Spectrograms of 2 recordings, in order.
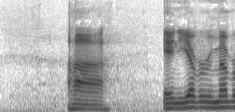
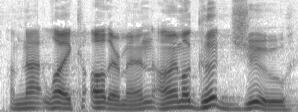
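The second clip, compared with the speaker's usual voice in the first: self-satisfied, drawn-out drawl; haughty well-to-do man praising himself; presuming rich guest; slower than usual. Acted. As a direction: end slowly, savoring his own virtue. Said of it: "this man kind of was presuming".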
